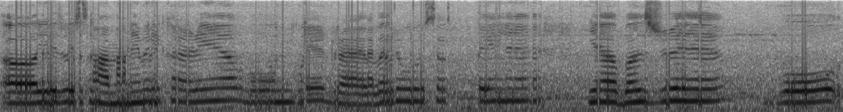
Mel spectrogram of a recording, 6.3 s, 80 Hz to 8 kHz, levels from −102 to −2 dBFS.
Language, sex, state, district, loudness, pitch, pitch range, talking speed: Hindi, female, Chhattisgarh, Raipur, -15 LUFS, 275 Hz, 265-295 Hz, 180 wpm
